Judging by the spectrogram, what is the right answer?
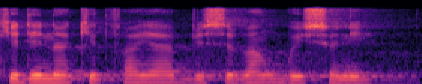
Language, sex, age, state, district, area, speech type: Bodo, male, 18-30, Assam, Chirang, rural, read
